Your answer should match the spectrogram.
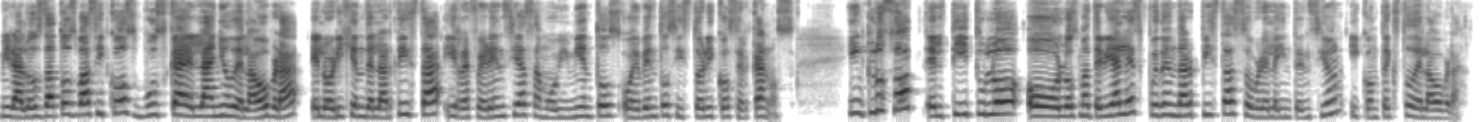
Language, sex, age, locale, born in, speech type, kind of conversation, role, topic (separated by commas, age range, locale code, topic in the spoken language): Spanish, female, 18-19, es-MX, Mexico, read, expert-assistant, expert, ¿Cuál es una buena forma de aprender sobre los movimientos artísticos cuando visitas una galería?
